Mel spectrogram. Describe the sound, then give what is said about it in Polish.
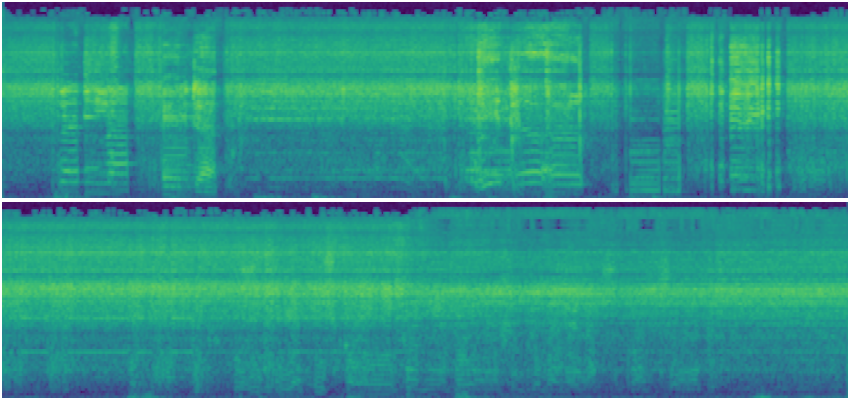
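A radio receiver plays a broadcast through steady hiss and buzzing interference from a computer, with bursts of harmonic whine and crackle cutting in; faint voices come and go beneath the noise. “zakłócenia z komputera nam też w międzyczasie się pojawiają”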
